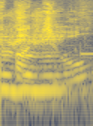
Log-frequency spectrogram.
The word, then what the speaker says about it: Banjul: Banjul. I rolled my tongue and pronounced it. You have to roll your tongue to say Banjul.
